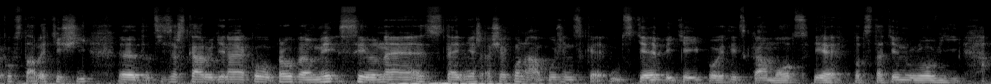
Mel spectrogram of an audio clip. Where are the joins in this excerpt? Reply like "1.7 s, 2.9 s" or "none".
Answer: 8.1 s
